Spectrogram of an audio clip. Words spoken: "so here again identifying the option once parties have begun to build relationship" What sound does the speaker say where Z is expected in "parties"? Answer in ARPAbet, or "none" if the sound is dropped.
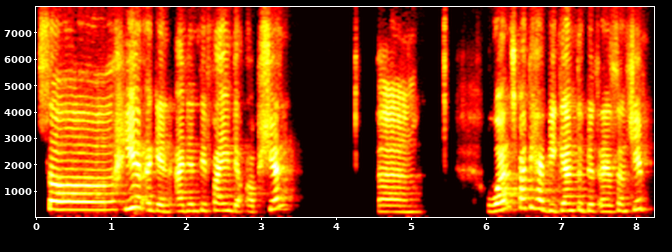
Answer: none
